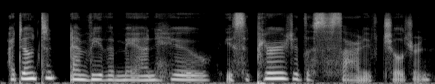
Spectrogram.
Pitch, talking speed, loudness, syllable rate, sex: 220 Hz, 180 wpm, -18 LUFS, 4.9 syllables/s, female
